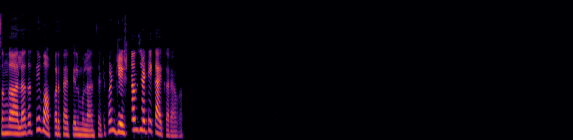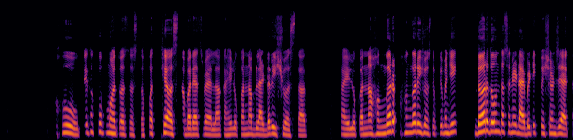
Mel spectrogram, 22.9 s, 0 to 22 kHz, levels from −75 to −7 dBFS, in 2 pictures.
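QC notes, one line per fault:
No faults heard anywhere in this speech recording.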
